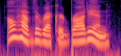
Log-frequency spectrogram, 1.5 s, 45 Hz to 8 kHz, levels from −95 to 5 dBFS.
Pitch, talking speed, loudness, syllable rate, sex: 185 Hz, 235 wpm, -17 LUFS, 5.6 syllables/s, female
